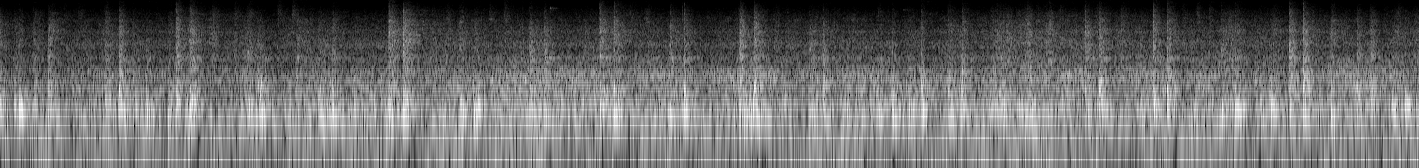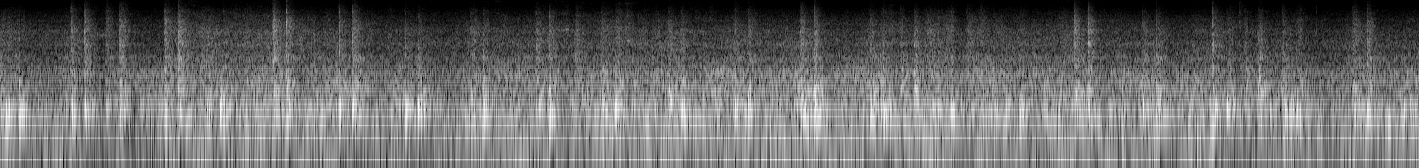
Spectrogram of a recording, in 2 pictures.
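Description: Electric multiple unit train running along the track, heard from inside its rear cab: steady running noise with a low hum and frequent irregular clicks as the wheels pass over rail joints.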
